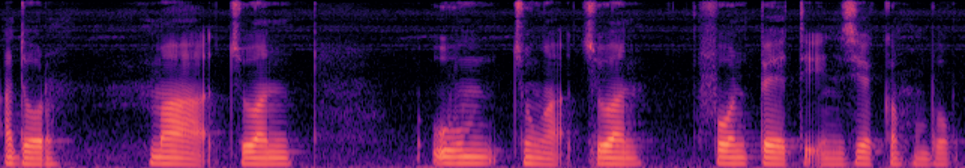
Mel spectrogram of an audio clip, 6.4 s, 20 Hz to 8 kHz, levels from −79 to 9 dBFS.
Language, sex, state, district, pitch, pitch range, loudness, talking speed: Mizo, male, Mizoram, Aizawl, 105 Hz, 100-110 Hz, -19 LUFS, 120 wpm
